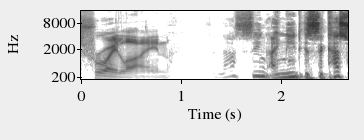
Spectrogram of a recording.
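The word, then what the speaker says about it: Fräulein: monster frown line and proline zzzz I'm not Doris it's pronounced Froy line nothing I need a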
